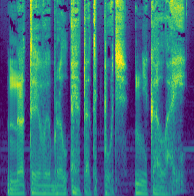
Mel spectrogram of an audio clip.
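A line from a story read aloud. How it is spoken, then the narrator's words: Plain. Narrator (Russian): ответил Влас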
